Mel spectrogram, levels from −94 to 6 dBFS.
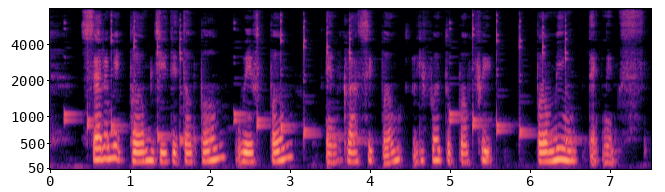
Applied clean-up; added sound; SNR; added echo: classical method WPE with log-MMSE.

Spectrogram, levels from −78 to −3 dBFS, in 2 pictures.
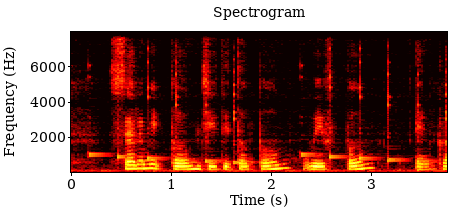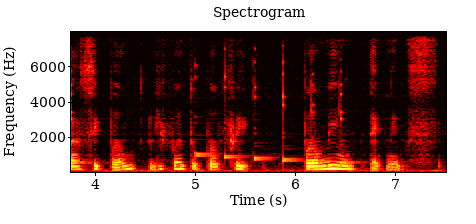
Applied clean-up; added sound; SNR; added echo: none; Marimba, xylophone; 15 dB; reverberation time 0.4 s.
